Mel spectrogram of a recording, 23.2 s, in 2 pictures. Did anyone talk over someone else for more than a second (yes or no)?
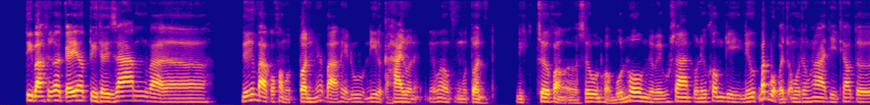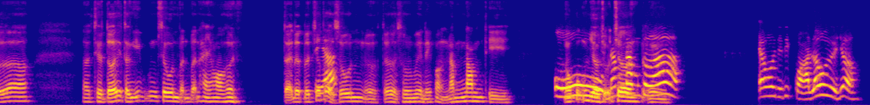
yes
